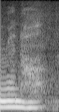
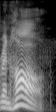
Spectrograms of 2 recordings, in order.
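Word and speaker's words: Renhol: Renhall. Renhall. Yeah. She's not Renhall. Renhal.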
